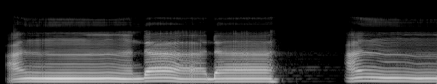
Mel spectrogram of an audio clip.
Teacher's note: Nun sukun bertemu dengan huruf dal, maka samarkan nun sukunnya, kemudian tahan 2-3 harokat, kemudian lidah kita bersiap ke huruf dal.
